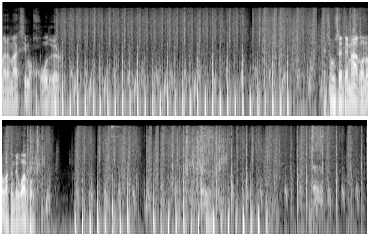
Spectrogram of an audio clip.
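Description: A pickaxe chips at rock in quick, even strokes.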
